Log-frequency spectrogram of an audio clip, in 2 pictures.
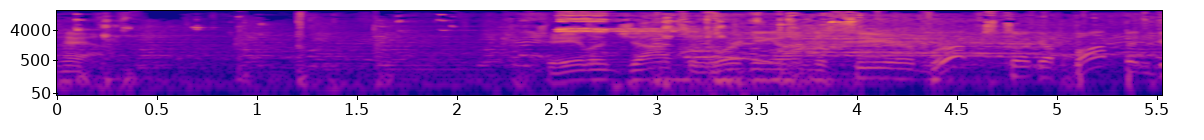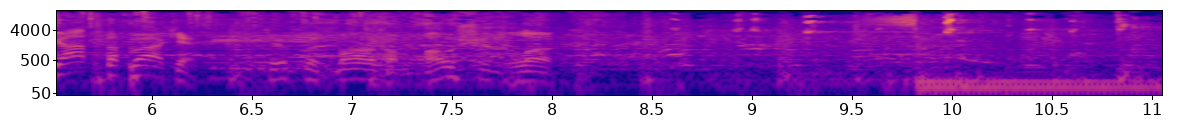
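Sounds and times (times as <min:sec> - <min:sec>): sneakers squeaking on hardwood: 0:00.0 - 0:03.8, 0:08.4 - 0:11.0.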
